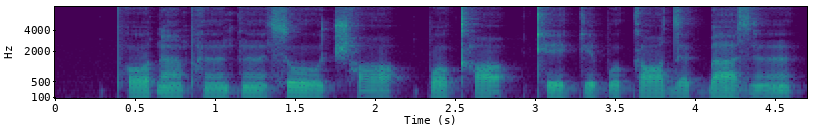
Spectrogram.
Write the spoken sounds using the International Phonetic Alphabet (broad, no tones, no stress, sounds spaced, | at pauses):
pʰ ɔ ɗ ã pʰ ə̃ː k ə̃ː s oː t͡ʃʰ ɑ | p ɔ kʰ ɑ | kʰ e k e p o k ɑ d ɜ ɡ͡b a z ə̃ː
